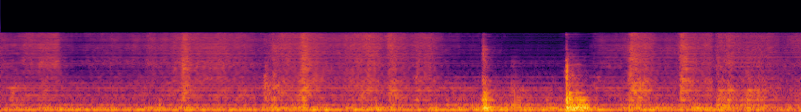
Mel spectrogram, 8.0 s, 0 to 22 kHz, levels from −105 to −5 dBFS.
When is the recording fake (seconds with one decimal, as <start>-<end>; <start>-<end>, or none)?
0.0-8.0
